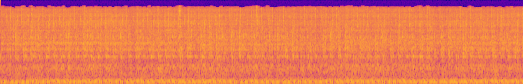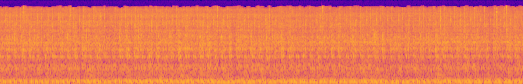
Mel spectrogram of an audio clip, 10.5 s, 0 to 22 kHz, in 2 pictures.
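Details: Yamaha V-Star 1100 Classic carbureted V-twin after repair of backfire and plug flooding, cause a rotten pipe; even loping idle, both cylinders firing steadily with no pops or knocks; normal idle.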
